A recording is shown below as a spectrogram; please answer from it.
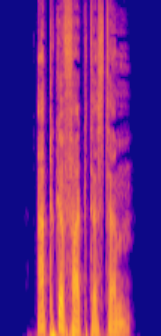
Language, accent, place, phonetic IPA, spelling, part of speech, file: German, Germany, Berlin, [ˈapɡəˌfaktəstəm], abgefucktestem, adjective, De-abgefucktestem.ogg
- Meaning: strong dative masculine/neuter singular superlative degree of abgefuckt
